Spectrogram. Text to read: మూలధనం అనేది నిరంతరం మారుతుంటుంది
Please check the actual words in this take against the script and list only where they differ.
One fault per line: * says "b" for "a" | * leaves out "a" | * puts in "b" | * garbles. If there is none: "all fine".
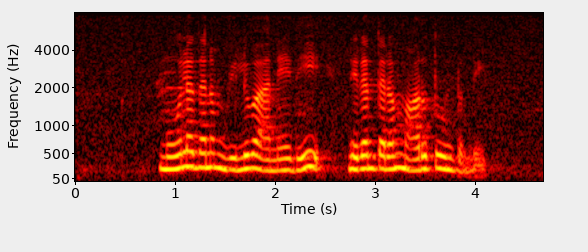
* puts in "విలువ"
